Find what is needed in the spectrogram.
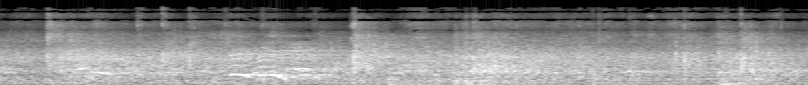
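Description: Ice hockey rink during play: voices of spectators and players calling out over the hall's noise, with sharp knocks of sticks and puck, a loud one about half a second in and another about three and a half seconds in.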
